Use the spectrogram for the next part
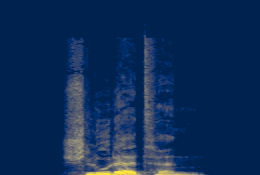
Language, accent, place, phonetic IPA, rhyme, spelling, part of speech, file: German, Germany, Berlin, [ˈʃluːdɐtn̩], -uːdɐtn̩, schluderten, verb, De-schluderten.ogg
- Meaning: inflection of schludern: 1. first/third-person plural preterite 2. first/third-person plural subjunctive II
